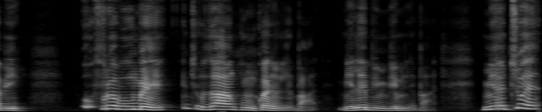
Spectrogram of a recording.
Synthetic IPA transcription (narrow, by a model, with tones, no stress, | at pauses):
bi˦ | u˦fu˨ɾo˦bu˨˦me˦n̩˦ti˨u˨za˦˨˦ŋ̩˦kʷu˦ŋ̩˨kʷe˦no˨li˨ba̰˨l | m˨e˨le˦bi˨m̩˦bi˦m̩˨li˨ba̰˨l | mi˦e˦tu˦e˦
